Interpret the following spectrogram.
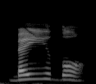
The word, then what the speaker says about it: بيضة: با فتحة يا ساكنة بي. ضاد فتحة ضا بيضة. تا ضمتان تن بيضة بيضة.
